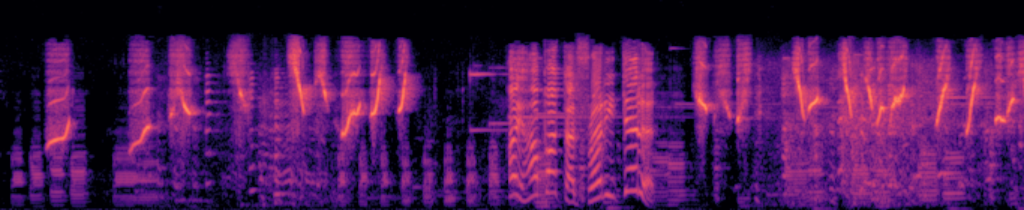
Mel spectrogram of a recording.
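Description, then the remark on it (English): A hypnotized man makes rapid, squeaky bird-like chirps and whistles in quick bursts, fairly loud, with another person briefly talking between the imitations. “And now I will make the subject think he's a bird.”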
